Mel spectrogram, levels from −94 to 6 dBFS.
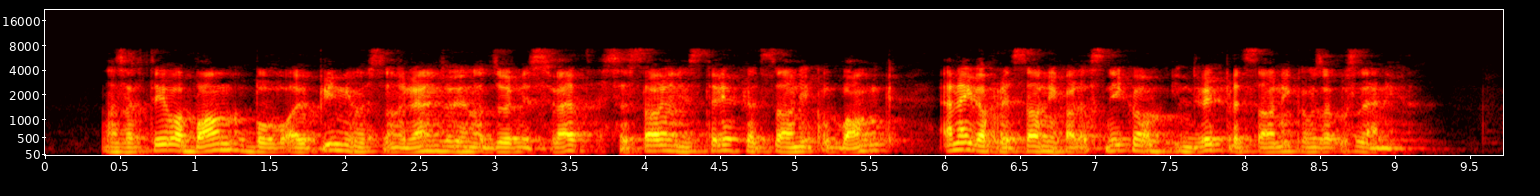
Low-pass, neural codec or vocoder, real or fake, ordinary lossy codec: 7.2 kHz; codec, 16 kHz, 4 kbps, FreqCodec, larger model; fake; none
